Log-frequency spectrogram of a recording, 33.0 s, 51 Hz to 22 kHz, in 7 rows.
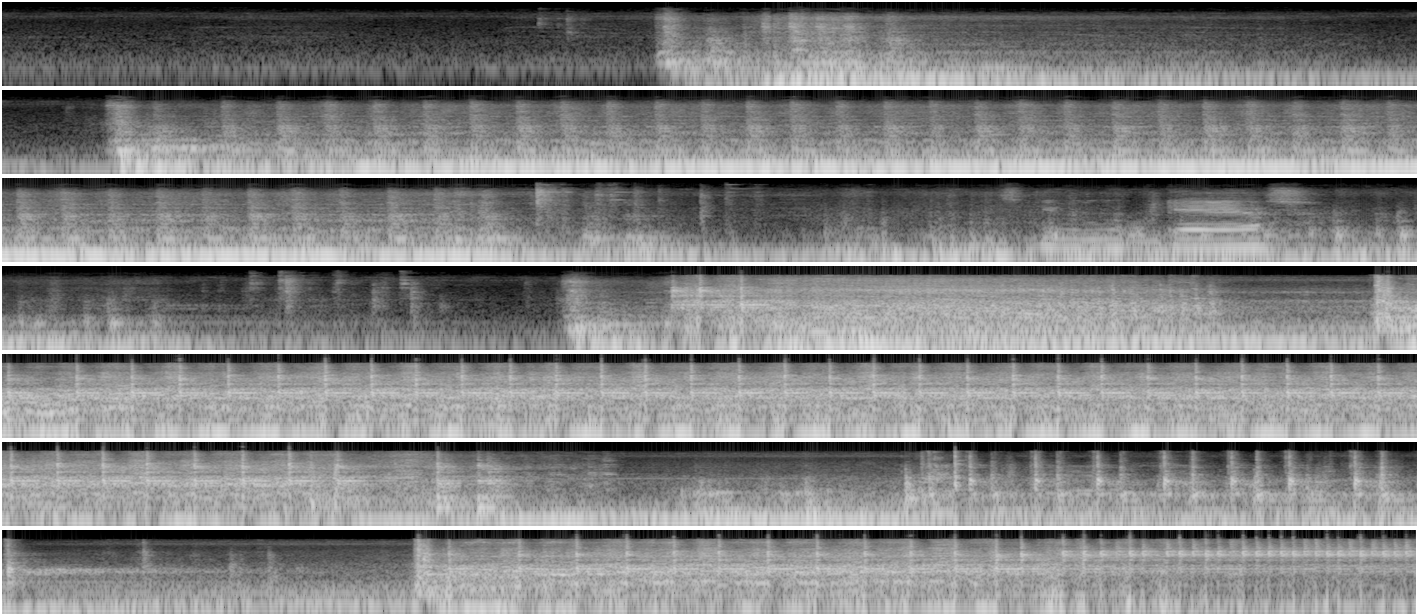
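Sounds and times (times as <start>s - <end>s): truck engine starting and revving: 2.2s - 11.4s, 16.0s - 26.9s, 28.1s - 33.0s
fast metallic rattle: 18.8s - 25.6s, 29.7s - 33.0s.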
